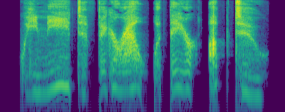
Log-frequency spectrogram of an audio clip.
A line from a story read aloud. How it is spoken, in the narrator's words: Max whispered to Mia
